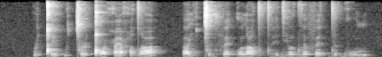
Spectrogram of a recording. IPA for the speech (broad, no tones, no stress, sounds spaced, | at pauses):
p ə˞ ǃ e p u ǀ ə˞ ǃ ɔ ħ e ħ ə dˤ ɐ | ɐ j u ǀ e d f ɛ ɡ ɔ l ɵ dˤ ə˞ t ɦ e d j ɤ d l ə f ɛ t d ə ɡ u l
